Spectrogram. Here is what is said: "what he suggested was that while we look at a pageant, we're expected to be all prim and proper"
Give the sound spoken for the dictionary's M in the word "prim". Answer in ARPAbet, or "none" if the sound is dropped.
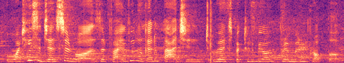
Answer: M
